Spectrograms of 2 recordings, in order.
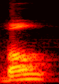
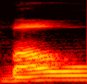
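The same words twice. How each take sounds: First: The waw sound is cut off abruptly. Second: The waw sound is drawn out long. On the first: "ना ही हमने झटका देकर पढ़ना है" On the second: "ना तो इस यहां पर हमने लंबा करना है"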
